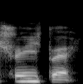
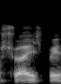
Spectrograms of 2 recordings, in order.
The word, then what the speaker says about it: Shrewsbury: Oh, you went into management once you retired, and you were at Shrewsbury, or Shrewsbury, however you want to pronounce it.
